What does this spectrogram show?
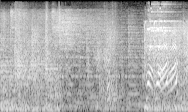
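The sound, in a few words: Zelda forward smashes colliding in a Super Smash Bros video game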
